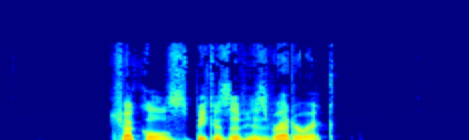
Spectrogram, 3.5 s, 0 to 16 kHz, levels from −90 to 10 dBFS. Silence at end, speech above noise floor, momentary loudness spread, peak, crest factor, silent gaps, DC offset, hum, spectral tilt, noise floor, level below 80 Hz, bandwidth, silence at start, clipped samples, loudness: 1.15 s; 67 dB; 5 LU; -4 dBFS; 22 dB; none; under 0.1%; none; -6.5 dB/octave; -89 dBFS; -48 dBFS; 11.5 kHz; 0.85 s; under 0.1%; -23 LUFS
